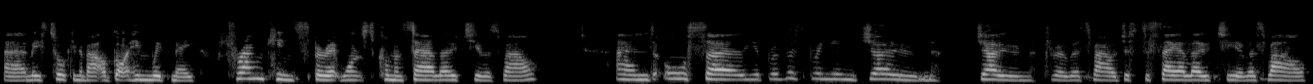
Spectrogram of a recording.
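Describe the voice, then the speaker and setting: A woman's voice: medium pitch, fairly even intonation, a little slow, a little mellow, no room sound. A woman giving a psychic reading, chatting casually and relaying messages with lots of fillers and asides. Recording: dull, dry lo-fi sound.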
